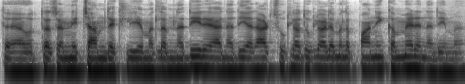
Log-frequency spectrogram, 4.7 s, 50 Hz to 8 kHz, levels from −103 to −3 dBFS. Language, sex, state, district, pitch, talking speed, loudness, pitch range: Maithili, male, Bihar, Madhepura, 120 Hz, 270 wpm, -17 LUFS, 120-125 Hz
